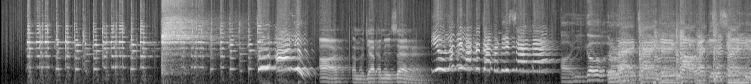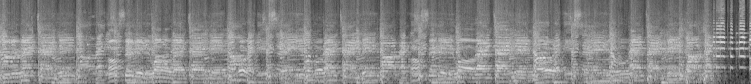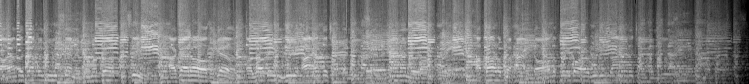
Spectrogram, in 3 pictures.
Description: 試聴は実際のレコードから録音しています。
●Genre: Rhythm And Blues / Rock 'n' Roll
●Record Grading: G+ (両面のラベルにダメージ。A面のラベルに書き込み。盤に歪み。プレイOK。)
